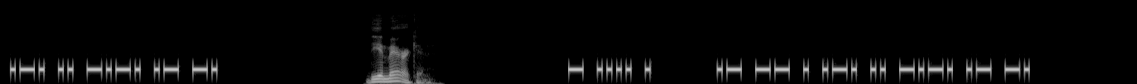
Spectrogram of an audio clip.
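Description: A telegraph key taps out Morse code in quick, steady beeps.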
